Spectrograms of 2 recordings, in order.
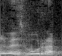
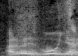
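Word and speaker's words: Álvarez-Buylla: Yo creía que era Álvarez Burra, perdón. Álvarez Bulla.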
